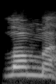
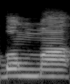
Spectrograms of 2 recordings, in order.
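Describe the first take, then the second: First: The word begins with an l-like sound. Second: The word begins with a d-like sound. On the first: The speaker calls it wrong. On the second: The speaker calls it right.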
